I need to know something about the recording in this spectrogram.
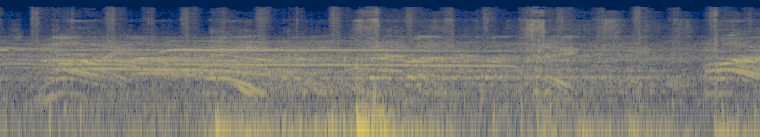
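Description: Firework rockets whistle as they shoot upward.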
